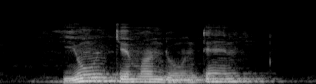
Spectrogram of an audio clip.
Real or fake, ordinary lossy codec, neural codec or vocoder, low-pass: real; AAC, 64 kbps; none; 7.2 kHz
